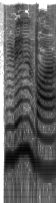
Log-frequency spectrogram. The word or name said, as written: minbar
